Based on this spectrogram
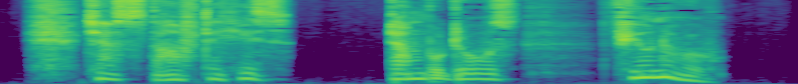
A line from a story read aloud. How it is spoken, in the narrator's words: said Hermione in an even smaller voice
